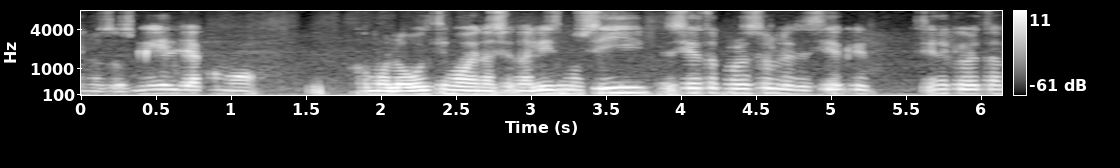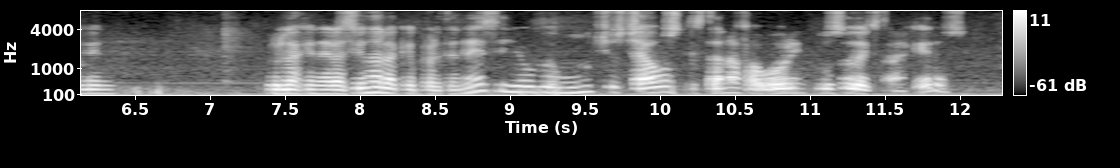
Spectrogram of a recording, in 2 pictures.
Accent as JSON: {"language": "Spanish", "country": "Mexico", "said": "somos mexicanos"}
